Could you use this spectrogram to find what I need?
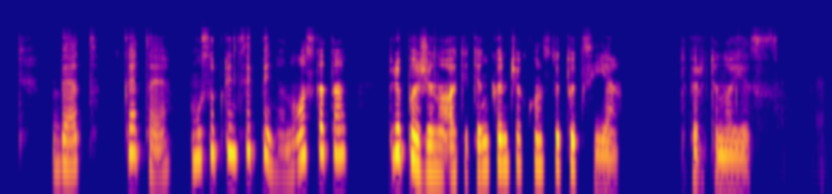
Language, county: Lithuanian, Utena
